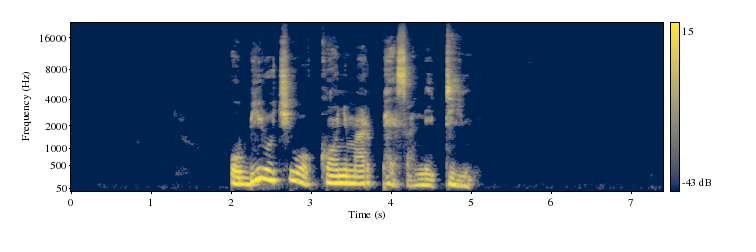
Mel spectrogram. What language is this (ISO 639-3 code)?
luo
